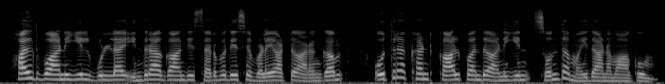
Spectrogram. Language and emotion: Tamil, neutral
